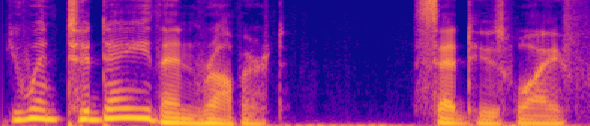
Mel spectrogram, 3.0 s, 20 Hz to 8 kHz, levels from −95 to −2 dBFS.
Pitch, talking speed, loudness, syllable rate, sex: 130 Hz, 185 wpm, -18 LUFS, 4.5 syllables/s, male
